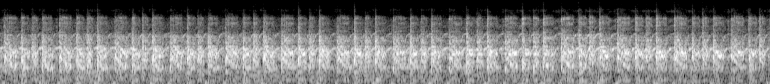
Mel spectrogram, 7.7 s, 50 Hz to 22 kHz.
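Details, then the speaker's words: Freshly rebuilt Yamaha R1 race bike, engine just refitted, in neutral: even rhythmic starter whir and compression pulses with no firing, dry cranking to fill oil filter and front oil cooler before first start. "Make sure start motor's not getting too hot. So it's got to fill the oil cooler first."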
